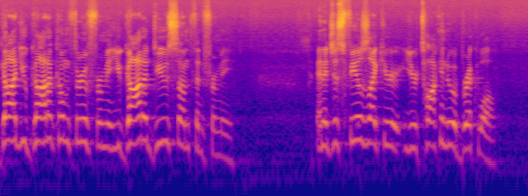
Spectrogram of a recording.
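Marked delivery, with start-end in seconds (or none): 0.0-2.9 yelled line. Retelling crying out to God in great need: imitating own yelling. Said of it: "I'm literally yelling at him".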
